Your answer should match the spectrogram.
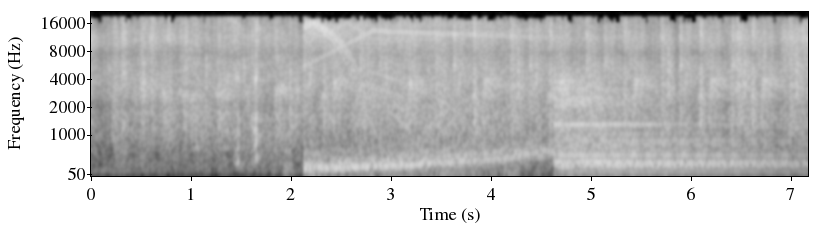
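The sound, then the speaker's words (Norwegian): Steady, moderate clapping from a live audience at the God natt Oslo festival, a dense crackling patter that carries on as a rising tone and then sustained musical chords come in over it. “Og så starter vi med en liten, eh, skal vi si, moderat, men vennlig og vedvarende applaus.”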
